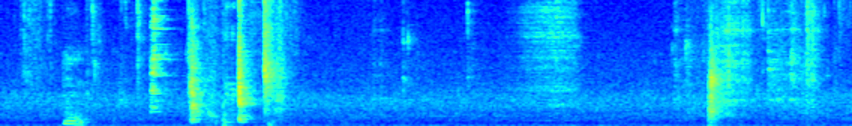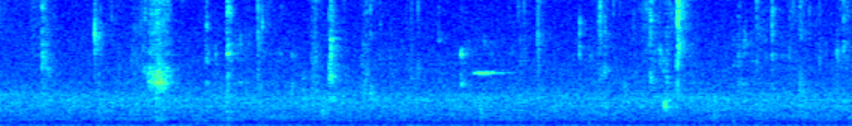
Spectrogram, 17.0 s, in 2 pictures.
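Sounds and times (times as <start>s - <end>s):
person chewing and lip smacking: 8.8s - 17.0s.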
